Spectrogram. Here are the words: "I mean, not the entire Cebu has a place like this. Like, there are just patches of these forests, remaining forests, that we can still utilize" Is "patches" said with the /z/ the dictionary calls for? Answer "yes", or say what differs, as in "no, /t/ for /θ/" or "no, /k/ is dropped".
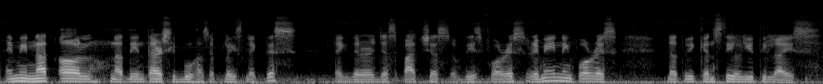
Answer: no, /s/ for /z/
